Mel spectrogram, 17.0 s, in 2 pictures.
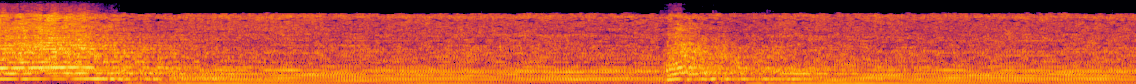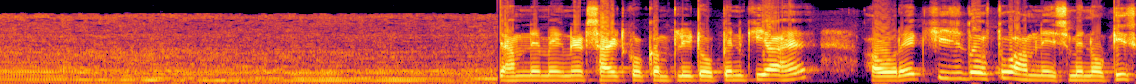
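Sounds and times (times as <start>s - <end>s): car engine running: 0.0s - 13.2s.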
